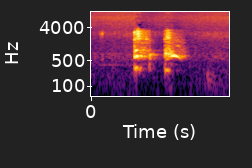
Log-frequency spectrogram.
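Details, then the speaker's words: A teacher gives two short, harsh, deliberate demonstration coughs in a quiet room during a lesson on how coughs and sneezes spread germs; simulated cough. "today's lesson is about coughing and sneezing all people cough and sneeze popping or sneezing have droplets up too that can spread germs"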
